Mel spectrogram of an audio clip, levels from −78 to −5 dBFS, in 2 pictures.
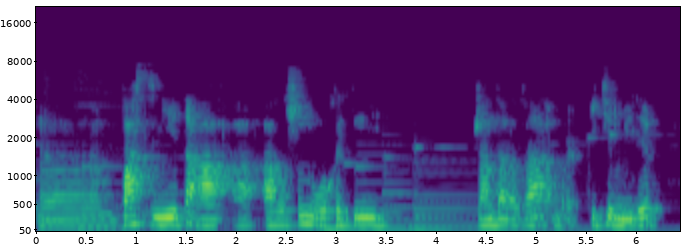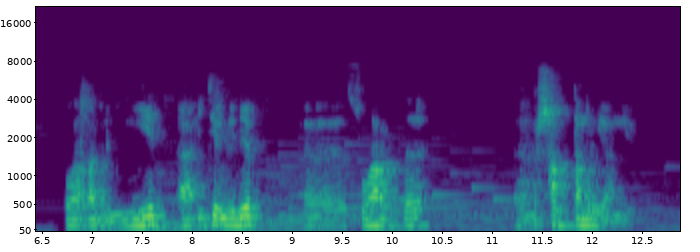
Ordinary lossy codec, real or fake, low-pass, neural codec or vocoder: none; real; none; none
